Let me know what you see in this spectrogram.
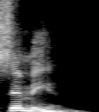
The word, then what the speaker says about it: Simeon: It actually should be pronounced Simeon.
